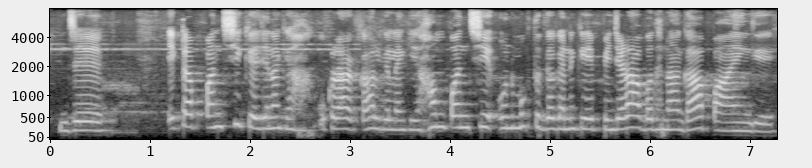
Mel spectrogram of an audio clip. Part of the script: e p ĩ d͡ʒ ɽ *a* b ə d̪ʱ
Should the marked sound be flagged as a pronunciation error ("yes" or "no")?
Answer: no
